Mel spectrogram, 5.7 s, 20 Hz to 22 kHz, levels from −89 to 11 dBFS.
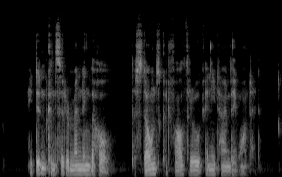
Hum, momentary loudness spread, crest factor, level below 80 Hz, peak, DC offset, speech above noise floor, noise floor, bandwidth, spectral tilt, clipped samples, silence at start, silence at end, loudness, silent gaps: none; 18 LU; 20 dB; -72 dBFS; -14 dBFS; under 0.1%; 50 dB; -82 dBFS; 13.5 kHz; -4 dB/octave; under 0.1%; 0.55 s; 0.55 s; -32 LUFS; none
